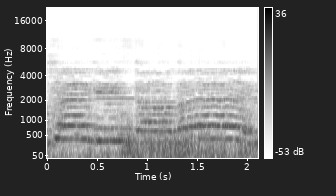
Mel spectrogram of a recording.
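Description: A group of female voices singing a Ukrainian Christmas carol together, drawing out long held notes; in the second half one long note swells up and falls away.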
